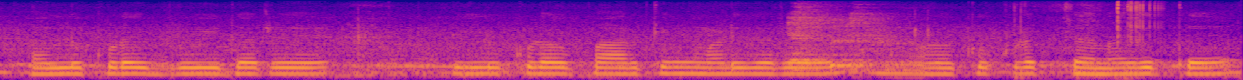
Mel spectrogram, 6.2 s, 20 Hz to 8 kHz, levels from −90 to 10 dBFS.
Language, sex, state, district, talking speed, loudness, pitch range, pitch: Kannada, female, Karnataka, Belgaum, 115 wpm, -18 LUFS, 180-190 Hz, 185 Hz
